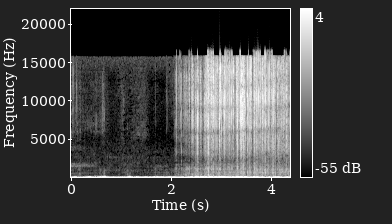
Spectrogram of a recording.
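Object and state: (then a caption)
Foam microphone windscreen being scratched. Long almond-shaped nails scratch the front of a large black foam windscreen on the right microphone, which is held at the top. A soft, low rumbling rustle at first turns, about halfway through, into dense, bright, continuous scratching that stays loud to the end.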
